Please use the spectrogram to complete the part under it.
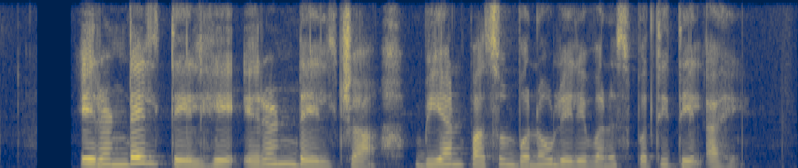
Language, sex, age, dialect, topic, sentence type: Marathi, female, 25-30, Northern Konkan, agriculture, statement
